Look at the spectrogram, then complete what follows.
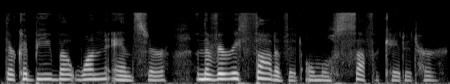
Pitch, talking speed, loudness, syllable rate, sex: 215 Hz, 200 wpm, -20 LUFS, 5.6 syllables/s, female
